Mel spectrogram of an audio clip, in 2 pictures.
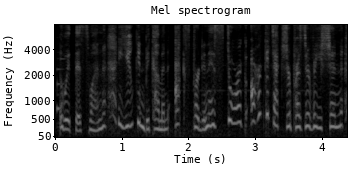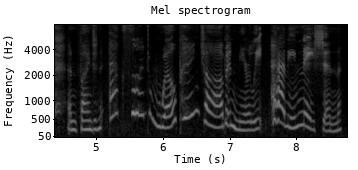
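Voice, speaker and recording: A woman voicing a greedy young merchant in a video game who flatters customers in a smooth sales pitch. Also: moderate pace, few pauses, dry recording. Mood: salesy.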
